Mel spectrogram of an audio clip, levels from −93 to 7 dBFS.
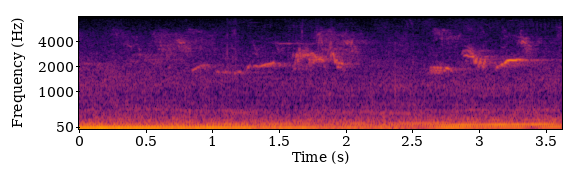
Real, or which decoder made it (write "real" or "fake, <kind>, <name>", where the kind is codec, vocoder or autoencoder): real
